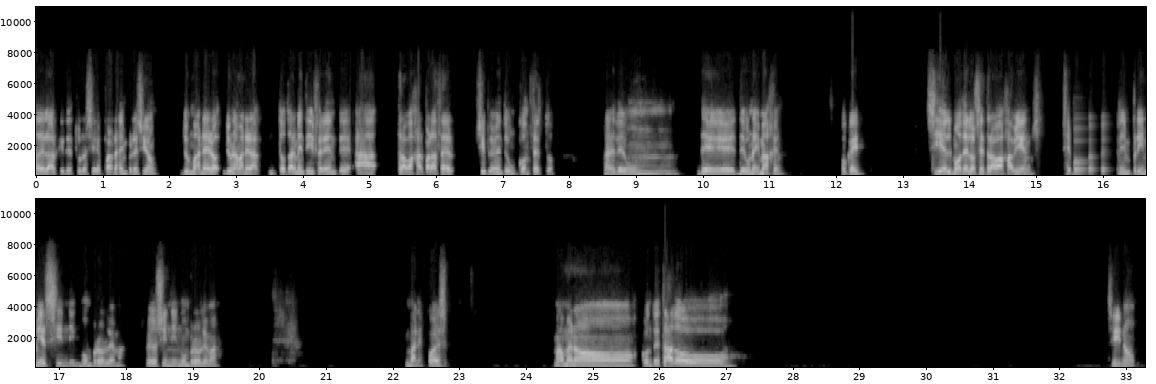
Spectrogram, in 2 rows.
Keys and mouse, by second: 2.3 middle click, 8.9 click, 9.2 alt+click, 14.4 ctrl+middle click, 15.5 KP_Decimal, 17.0 ctrl+middle click, 20.6 ctrl+middle click, 23.1 right click, 23.7 d, 24.3 y, 26.0 ctrl+click, 26.1 ctrl+Tab, 27.3 click, 28.0 right click, 30.1 shift+middle click, 32.3 right click, 32.4 z.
